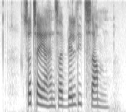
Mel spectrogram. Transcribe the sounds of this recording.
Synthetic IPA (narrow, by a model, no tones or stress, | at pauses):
sɒ̽t͡sʰɛ̰ːɐɦænsɑ̈ɪʋeld̥id̥sɑ̈m̰n̩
